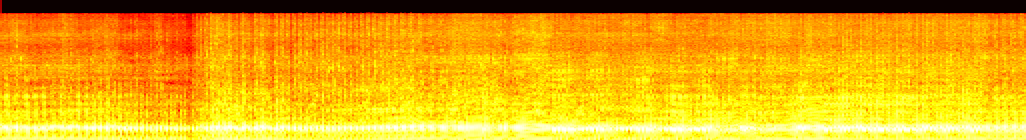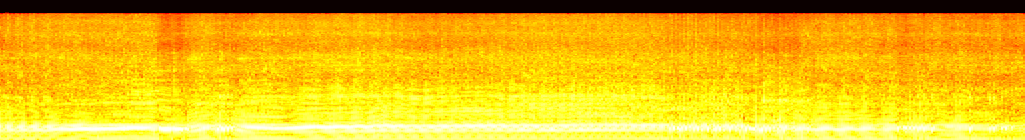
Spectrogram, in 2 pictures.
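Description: Small mini-cross dirt bike engine running while being ridden, its pitch rising and falling gently as the throttle is worked.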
